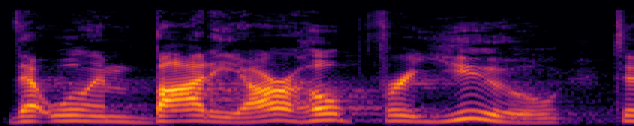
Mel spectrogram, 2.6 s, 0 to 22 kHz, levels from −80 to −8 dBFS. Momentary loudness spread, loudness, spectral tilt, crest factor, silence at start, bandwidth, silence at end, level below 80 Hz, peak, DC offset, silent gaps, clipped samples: 13 LU; -23 LUFS; -4.5 dB/octave; 18 dB; 0.05 s; 16 kHz; 0 s; -78 dBFS; -6 dBFS; under 0.1%; none; under 0.1%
